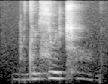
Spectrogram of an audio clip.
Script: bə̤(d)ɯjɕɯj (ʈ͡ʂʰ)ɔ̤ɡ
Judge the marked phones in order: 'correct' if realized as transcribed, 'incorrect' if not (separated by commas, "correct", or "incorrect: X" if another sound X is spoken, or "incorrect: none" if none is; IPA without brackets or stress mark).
correct, correct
